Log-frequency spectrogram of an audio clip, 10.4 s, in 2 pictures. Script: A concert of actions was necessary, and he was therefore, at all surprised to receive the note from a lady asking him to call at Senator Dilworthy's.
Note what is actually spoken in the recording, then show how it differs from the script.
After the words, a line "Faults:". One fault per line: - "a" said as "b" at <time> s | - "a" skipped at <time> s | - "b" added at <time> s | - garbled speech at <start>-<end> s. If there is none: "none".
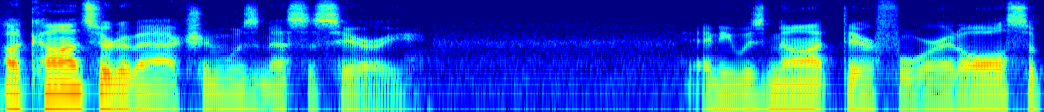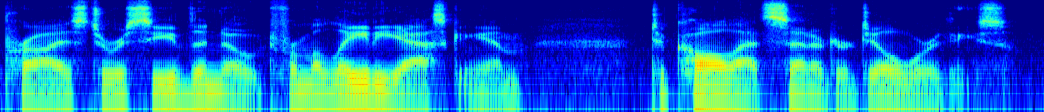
A concert of action was necessary, and he was not, therefore, at all surprised to receive the note from a lady asking him to call at Senator Dilworthy's.
Faults:
- "actions" said as "action" at 0.7 s
- "not" added at 3.8 s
